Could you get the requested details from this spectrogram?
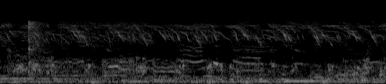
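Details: Many hens and many more chicks eating young rice given by farmers; a dense chorus of high, short downward-sweeping chick peeps overlapping constantly, with low clucking underneath.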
